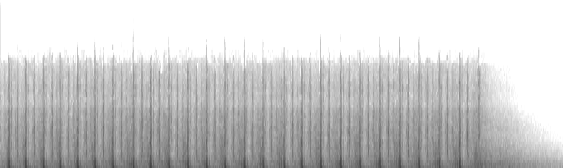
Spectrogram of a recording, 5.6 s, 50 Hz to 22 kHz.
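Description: A KUSA KR-103 rifle fires a fast, evenly spaced string of roughly two dozen loud, close gunshots, each sharp crack rolling into the next before the echo fades away.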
